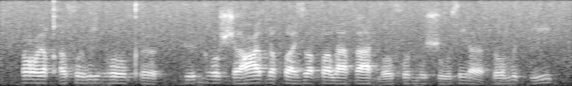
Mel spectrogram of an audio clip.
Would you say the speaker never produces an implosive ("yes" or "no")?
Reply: no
